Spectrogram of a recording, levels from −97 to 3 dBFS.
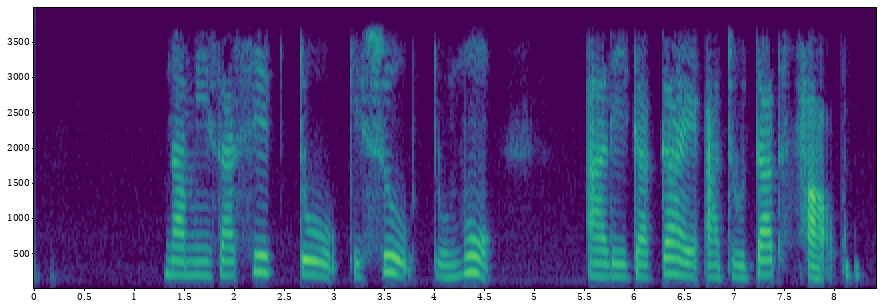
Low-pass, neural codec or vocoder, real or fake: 3.6 kHz; none; real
